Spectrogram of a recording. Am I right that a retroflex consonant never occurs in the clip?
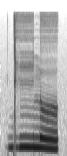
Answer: yes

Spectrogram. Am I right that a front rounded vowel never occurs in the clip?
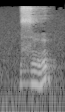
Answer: no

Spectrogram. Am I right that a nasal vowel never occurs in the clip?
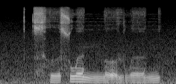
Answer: yes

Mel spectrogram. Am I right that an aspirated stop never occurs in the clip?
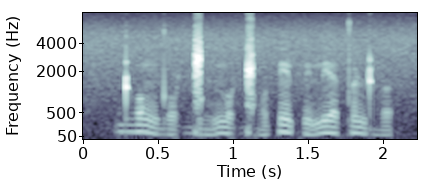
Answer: yes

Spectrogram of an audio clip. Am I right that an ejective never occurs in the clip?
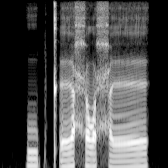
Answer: no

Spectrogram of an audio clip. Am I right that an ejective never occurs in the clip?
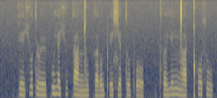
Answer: no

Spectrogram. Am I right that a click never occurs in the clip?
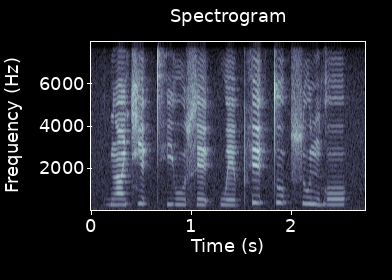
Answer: yes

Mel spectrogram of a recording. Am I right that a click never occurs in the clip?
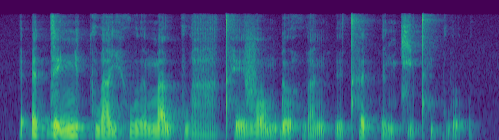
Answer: yes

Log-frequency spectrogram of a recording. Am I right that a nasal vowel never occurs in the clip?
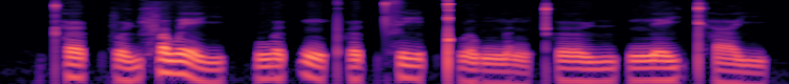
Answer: yes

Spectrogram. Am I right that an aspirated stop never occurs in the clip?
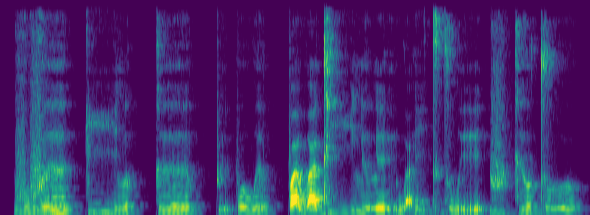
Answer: yes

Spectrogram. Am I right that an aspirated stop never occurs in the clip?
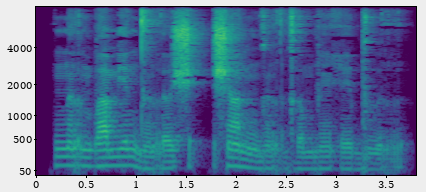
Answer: yes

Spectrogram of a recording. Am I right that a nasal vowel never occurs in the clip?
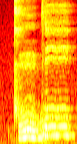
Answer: yes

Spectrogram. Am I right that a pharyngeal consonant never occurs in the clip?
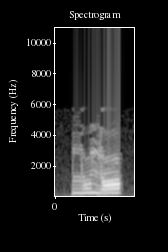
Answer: yes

